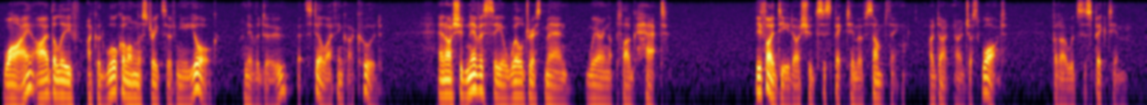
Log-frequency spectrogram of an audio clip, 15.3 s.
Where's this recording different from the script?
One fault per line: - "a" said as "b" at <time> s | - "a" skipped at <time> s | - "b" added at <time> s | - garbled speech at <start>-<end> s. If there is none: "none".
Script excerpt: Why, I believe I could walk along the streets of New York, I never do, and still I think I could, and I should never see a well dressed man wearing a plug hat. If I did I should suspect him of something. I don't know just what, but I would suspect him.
- "and" said as "but" at 4.0 s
